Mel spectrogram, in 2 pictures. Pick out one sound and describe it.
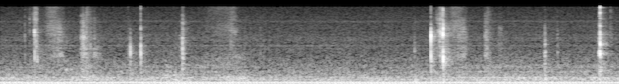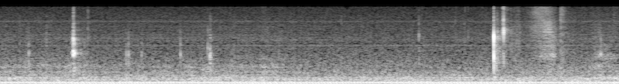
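Small plastic beads click softly as they are picked up and pressed into place.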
